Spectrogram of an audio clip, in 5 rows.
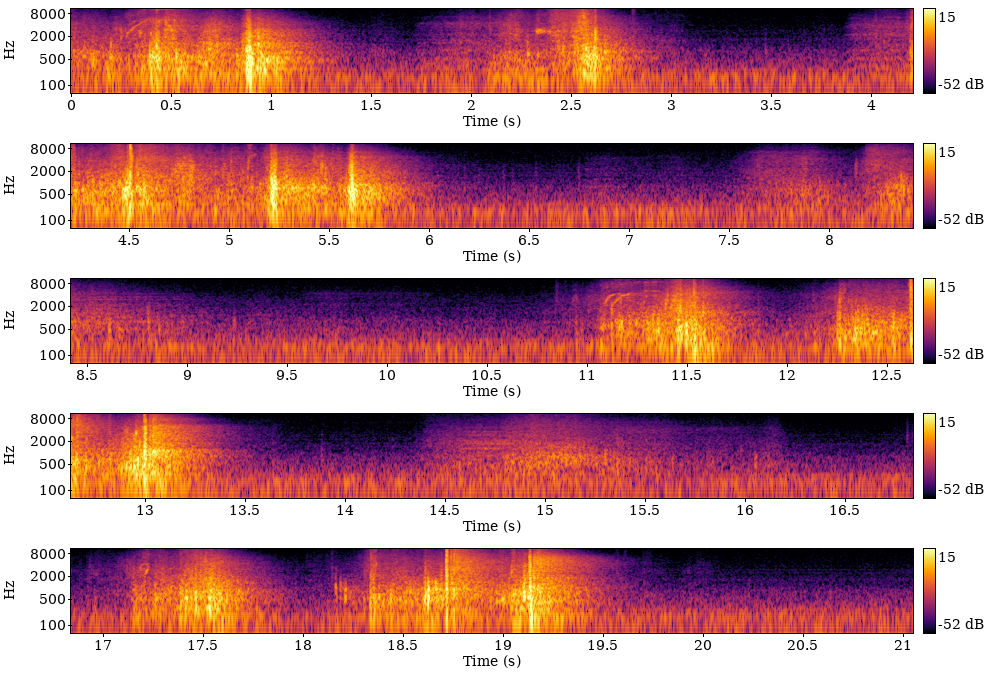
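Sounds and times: karate uniforms swishing and snapping: 0.0s - 1.4s, 2.1s - 2.9s, 4.1s - 6.1s, 7.7s - 9.0s, 10.9s - 13.5s, 17.0s - 19.6s.

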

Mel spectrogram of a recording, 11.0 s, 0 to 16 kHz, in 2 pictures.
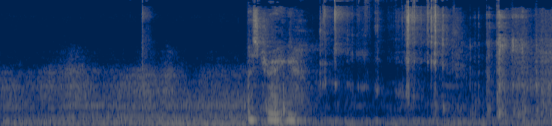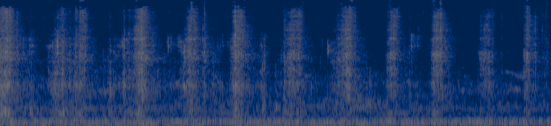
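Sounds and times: person chewing crunchy snack: 3.2s - 11.0s.

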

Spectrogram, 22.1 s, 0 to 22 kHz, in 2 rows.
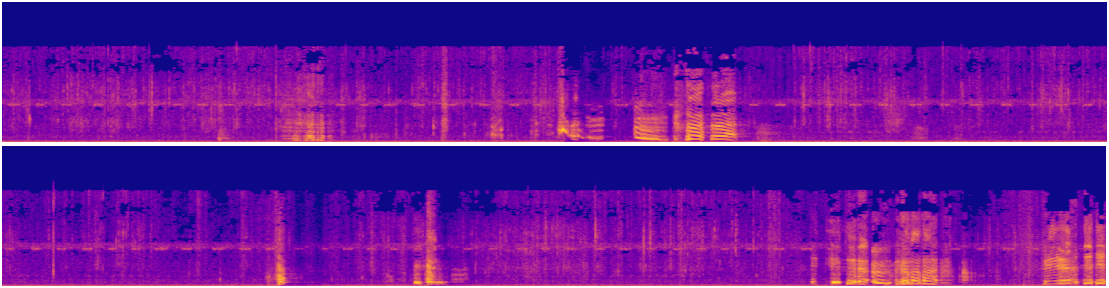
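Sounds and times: baby laughing: 5.6s - 7.4s, 19.1s - 20.8s, 21.4s - 22.0s
small dog barking: 13.7s - 14.1s, 15.2s - 15.8s.

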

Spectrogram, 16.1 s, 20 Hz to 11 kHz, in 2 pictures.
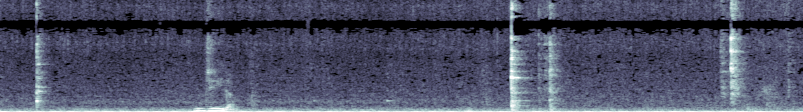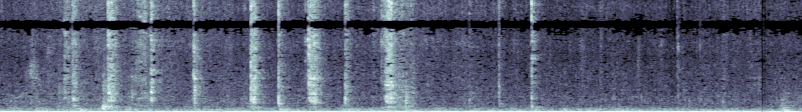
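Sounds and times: metal spoon scraping pan: 8.6s - 12.3s.

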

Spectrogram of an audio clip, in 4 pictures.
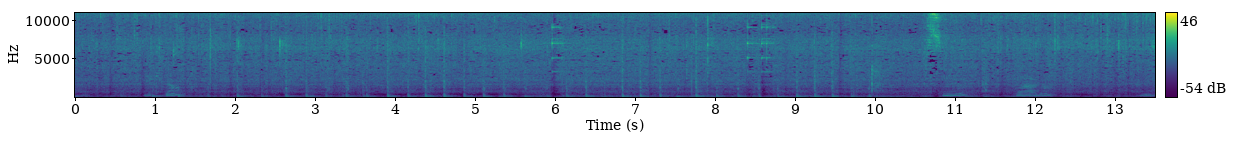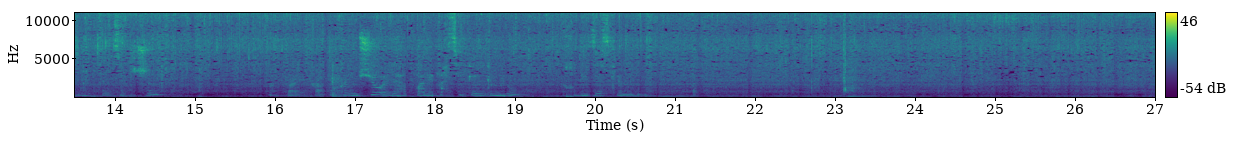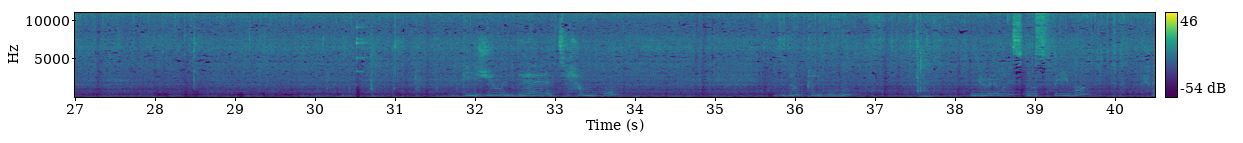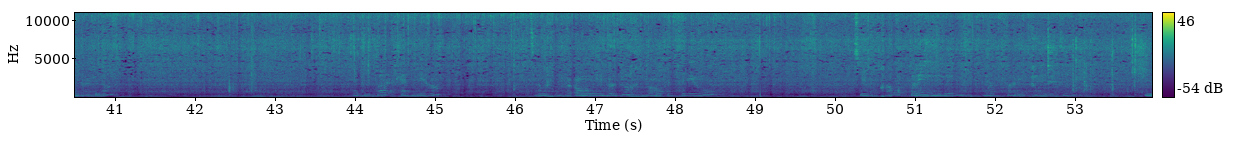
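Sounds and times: flatbreads sizzling in oil: 0.0s - 53.9s.

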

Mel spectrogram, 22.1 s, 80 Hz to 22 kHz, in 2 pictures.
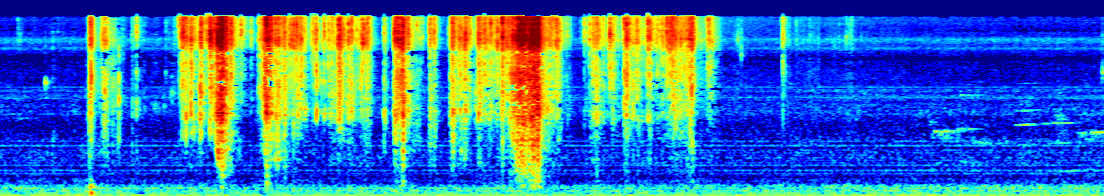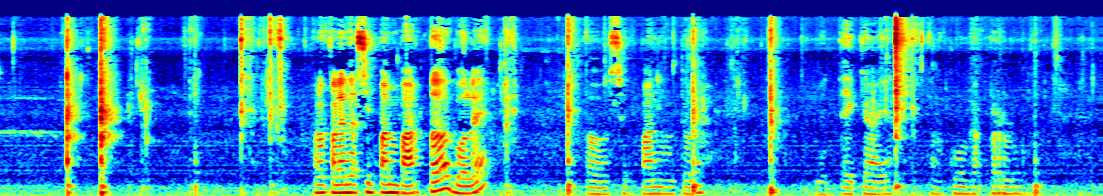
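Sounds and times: steady low hum: 0.0s - 22.0s
plastic packaging crinkling: 0.9s - 7.3s.

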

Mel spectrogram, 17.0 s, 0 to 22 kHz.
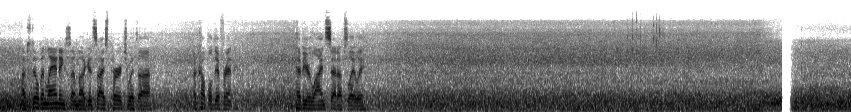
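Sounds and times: ocean surf breaking: 0.0s - 17.0s
wind on microphone: 7.1s - 17.0s.

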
